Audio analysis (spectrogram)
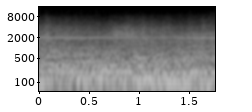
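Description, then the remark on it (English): A robot jet plane roars at supersonic speed in a chase through the skies over New York, a loud, unbroken rushing drone with a thin steady whine riding on top, constant throughout with no voices. “Faster, robot plane.”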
